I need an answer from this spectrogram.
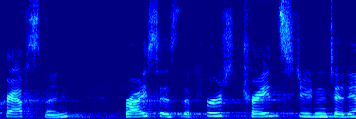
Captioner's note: none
